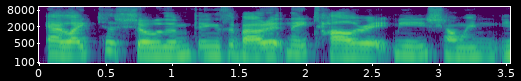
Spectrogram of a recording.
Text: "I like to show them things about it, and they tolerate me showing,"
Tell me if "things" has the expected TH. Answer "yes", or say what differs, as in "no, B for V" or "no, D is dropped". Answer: yes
